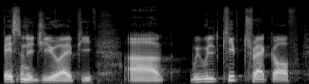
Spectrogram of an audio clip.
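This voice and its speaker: A man's voice: lowish voice, moderate pace, smooth. Austrian man giving a tech talk. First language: German. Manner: quizzes the audience, frequent "um" fillers, relaxed dry humor. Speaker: conference speaker. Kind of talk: technical conference talk. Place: conference stage before an audience.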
